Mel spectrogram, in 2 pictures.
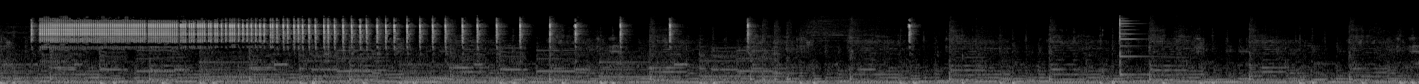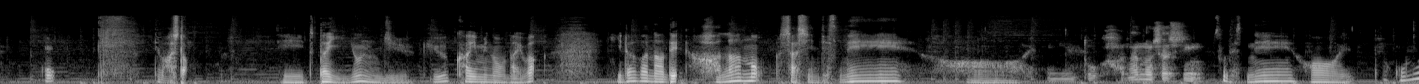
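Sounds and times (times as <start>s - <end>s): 
roulette wheel sound effect ticking: 0.3s - 6.8s
speech: 17.0s - 19.6s, 20.4s - 28.3s.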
